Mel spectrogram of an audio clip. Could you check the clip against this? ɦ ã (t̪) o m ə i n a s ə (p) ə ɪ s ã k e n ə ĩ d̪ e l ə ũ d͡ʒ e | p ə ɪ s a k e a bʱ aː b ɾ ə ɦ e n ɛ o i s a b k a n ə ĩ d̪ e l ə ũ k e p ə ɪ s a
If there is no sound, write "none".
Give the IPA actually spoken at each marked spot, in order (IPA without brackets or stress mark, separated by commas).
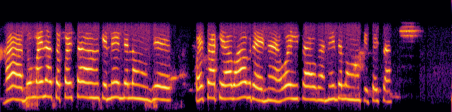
d̪, p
